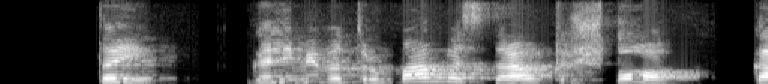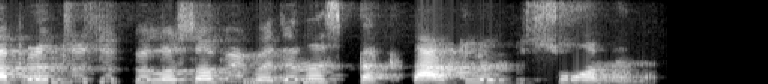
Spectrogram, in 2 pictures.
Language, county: Lithuanian, Klaipėda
